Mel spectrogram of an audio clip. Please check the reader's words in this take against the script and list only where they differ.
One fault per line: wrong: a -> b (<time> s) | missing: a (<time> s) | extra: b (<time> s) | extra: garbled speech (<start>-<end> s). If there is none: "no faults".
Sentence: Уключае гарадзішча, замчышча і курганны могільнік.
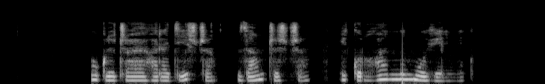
no faults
